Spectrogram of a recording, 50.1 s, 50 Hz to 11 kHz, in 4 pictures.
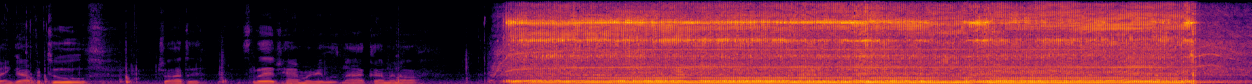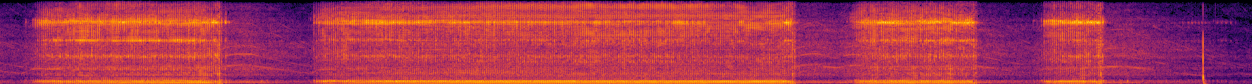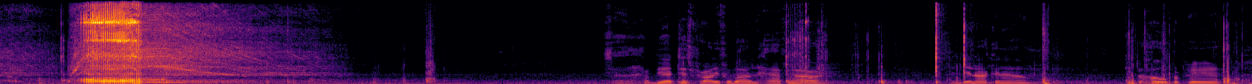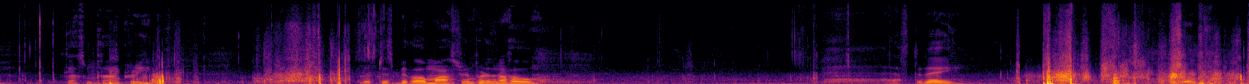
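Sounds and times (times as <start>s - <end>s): jackhammer hammering: 4.9s - 28.2s.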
